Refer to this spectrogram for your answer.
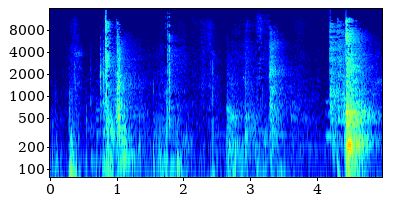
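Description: A front door being opened by someone answering to see who is there: a series of clunks, rattles and scraping knocks of the latch and frame spread over a few seconds, ending in a louder clattering thud.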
